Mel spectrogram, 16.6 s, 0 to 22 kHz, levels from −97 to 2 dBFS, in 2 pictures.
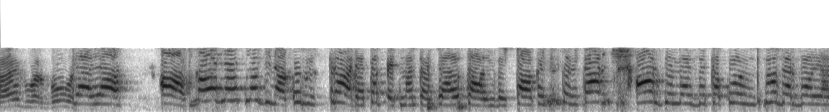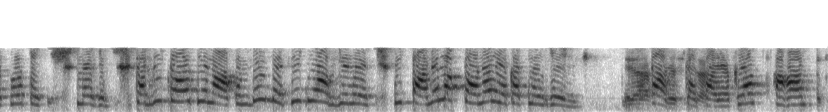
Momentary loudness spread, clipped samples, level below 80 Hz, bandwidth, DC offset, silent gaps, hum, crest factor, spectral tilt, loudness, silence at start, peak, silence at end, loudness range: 9 LU; under 0.1%; -62 dBFS; 3.9 kHz; under 0.1%; none; none; 14 dB; -6.5 dB/octave; -17 LUFS; 0 s; -2 dBFS; 0.05 s; 2 LU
